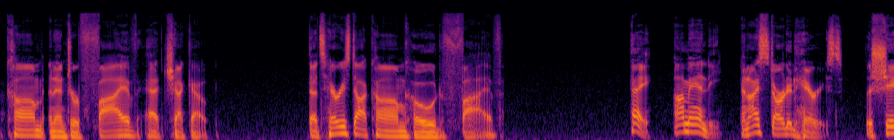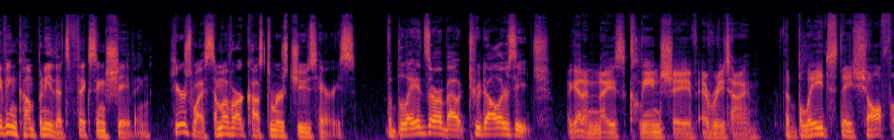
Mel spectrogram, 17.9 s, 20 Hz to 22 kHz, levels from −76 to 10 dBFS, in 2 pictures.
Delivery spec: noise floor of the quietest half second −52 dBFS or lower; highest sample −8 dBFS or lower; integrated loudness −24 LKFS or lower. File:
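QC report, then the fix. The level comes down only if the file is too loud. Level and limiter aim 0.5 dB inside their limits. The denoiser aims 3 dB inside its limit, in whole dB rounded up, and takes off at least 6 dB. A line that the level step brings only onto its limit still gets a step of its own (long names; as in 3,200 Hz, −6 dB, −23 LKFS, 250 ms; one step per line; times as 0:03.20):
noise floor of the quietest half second −55 dBFS: in spec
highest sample −4.0 dBFS: out of spec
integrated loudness −15.5 LKFS: out of spec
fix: level −9 dB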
